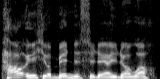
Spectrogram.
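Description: Male interviewer, measured questions, brief affirmations, slightly high voice, dry close sound. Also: darkish tone, no echo.

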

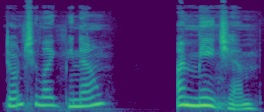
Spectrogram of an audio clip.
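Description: A man voicing a young, loving wife who is anxious and pleading, in a soft, high falsetto. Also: big pitch swings, a little slow, dry recording, clean studio sound, heavily acted.

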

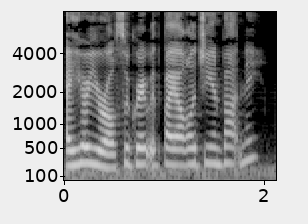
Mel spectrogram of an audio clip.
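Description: A woman's voice: fairly high pitch, steady tone, very fast, a little hiss or hum, close to an everyday voice. A woman playing a friendly, sociable scientist on a starship crew in a sci-fi audio drama.

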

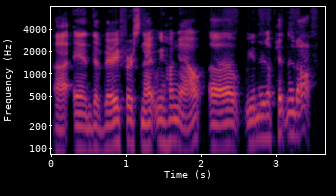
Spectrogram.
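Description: A man's voice: fairly low pitch, a little fast. A man speaking as a podcast guest, casually telling personal stories in a conversational, anecdotal way.

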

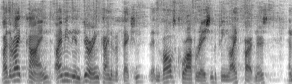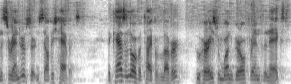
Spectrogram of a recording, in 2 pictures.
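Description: A man's voice: mid-range voice, fairly bright tone, poor audio. A man speaking as a guest professor in a scripted 1930s radio talk, precise, didactic and formal.

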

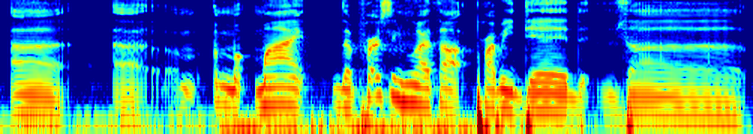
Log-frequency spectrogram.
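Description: Low-voiced man reviewing films casually. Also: expressive. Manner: halting, many restarts and fillers. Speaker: podcast co-host. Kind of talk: casual film review chat.

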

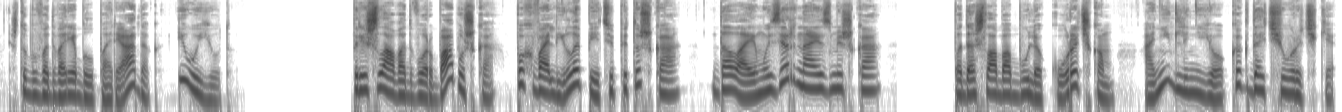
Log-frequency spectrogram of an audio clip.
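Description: Expressive woman reading a fairy tale. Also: fairly low pitch, dry recording, studio quality. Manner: soft, expressive, sing-song rhythm. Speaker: storyteller.

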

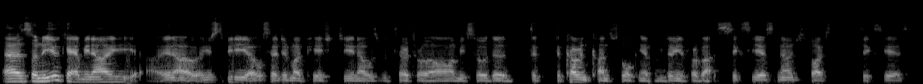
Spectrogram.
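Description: A man's voice: low voice, very fast. A man from Ethiopia, a deer stalker as interview guest, talking casually with many fillers and restarts. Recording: dull lo-fi audio.

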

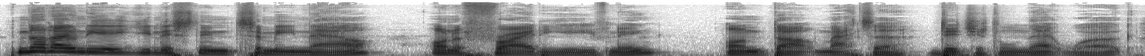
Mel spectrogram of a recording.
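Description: An English man from London hosts a radio talk show in a casual, chatty way. His voice is mid-pitched but leaps up and down with lots of life, and he laughs easily. The sound is dry and close, with no room echo. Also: a little fast. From London, England. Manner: chatty and animated, often laughing.

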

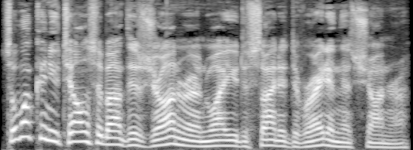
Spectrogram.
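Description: A man interviewing an author, asking his questions with a lively, questioning lilt. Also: medium pitch, moderate pace, no echo, clean studio sound.

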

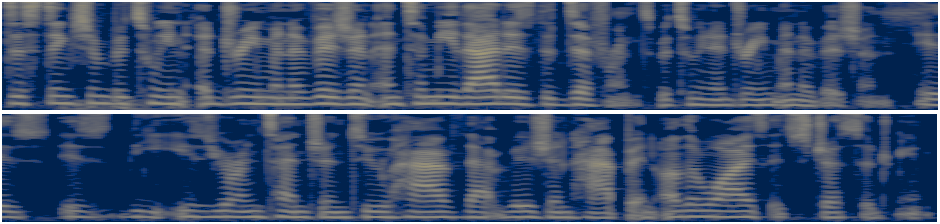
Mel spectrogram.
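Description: A woman's voice: low-pitched, little pitch movement, a little fast, hardly any pauses, darkish tone. A woman guest on a radio talk show, speaking animatedly, acting out excuses and laughing often.

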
